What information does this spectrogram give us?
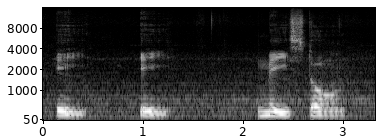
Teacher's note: the vowel in me had started to break or fracture, it started to diphthongize.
